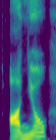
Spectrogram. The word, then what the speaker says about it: año: The n sound like in the middle of canyon. Well, in Spanish, it gets its very own cool character like in ano or mono.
